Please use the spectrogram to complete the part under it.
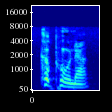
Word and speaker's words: kupuna: Kupuna, yeah.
